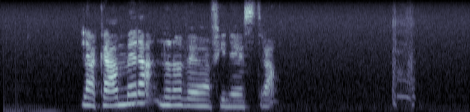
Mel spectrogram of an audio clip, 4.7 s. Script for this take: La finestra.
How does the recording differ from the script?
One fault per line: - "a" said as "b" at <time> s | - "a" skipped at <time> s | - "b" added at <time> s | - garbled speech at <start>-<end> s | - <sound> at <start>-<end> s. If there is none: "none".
- "camera non aveva" added at 1.0 s
- cough at 3.8-4.2 s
